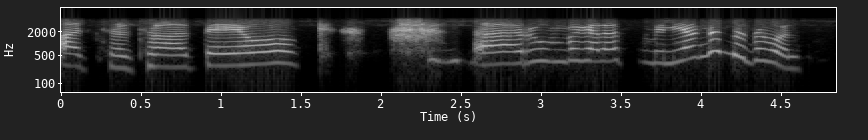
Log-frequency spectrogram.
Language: Dogri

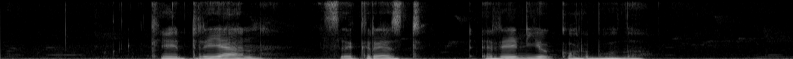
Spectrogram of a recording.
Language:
Luo (Kenya and Tanzania)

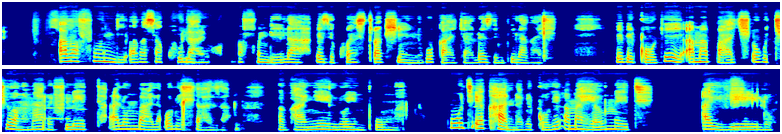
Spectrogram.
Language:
North Ndebele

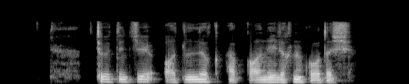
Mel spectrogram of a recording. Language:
Uyghur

